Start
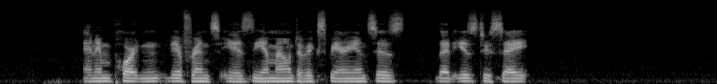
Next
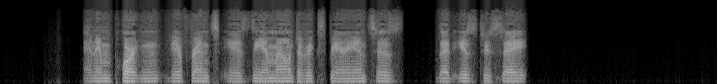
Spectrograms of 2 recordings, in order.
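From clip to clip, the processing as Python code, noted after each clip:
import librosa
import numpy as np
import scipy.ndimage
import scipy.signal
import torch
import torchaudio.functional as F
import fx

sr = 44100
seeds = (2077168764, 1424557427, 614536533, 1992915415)

y = fx.spec_flatten(x, sr, power=0.36)
y = y * 10.0 ** (2.5 / 20.0)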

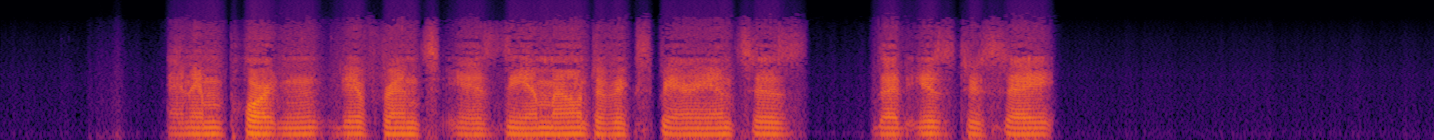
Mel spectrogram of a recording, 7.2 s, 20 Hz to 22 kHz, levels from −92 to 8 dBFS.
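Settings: y = fx.high_shelf(x, sr, hz=9100.0, db=-12.0)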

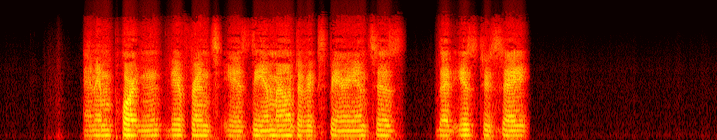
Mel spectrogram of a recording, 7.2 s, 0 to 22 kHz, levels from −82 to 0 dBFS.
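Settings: y = fx.doubler(x, sr, ms=33.0, db=-8.5)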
